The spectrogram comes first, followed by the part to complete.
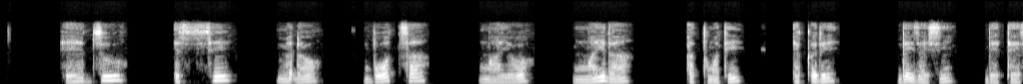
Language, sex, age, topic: Gamo, male, 25-35, government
